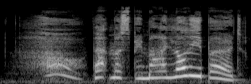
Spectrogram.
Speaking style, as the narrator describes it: cried Luke

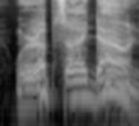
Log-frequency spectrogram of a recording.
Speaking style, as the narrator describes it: gasped Mr

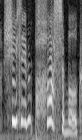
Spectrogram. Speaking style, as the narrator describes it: cried the mistress

